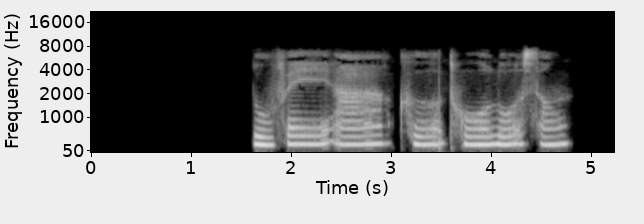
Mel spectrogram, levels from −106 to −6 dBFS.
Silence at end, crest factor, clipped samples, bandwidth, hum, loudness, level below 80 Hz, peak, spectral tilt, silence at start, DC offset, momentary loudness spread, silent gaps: 0.45 s; 16 dB; under 0.1%; 7.6 kHz; none; -27 LUFS; -68 dBFS; -12 dBFS; -4.5 dB/octave; 1.6 s; under 0.1%; 6 LU; 3.04-3.09 s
